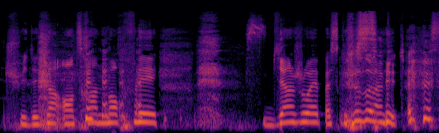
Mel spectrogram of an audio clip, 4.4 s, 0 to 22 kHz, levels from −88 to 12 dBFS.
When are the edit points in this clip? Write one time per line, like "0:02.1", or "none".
none

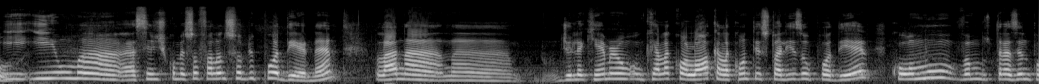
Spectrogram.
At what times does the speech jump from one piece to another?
0:08.8

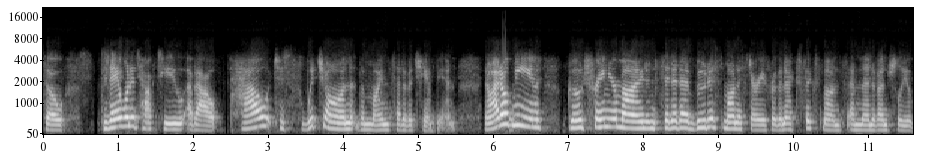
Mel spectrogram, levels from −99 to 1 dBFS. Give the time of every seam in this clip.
none

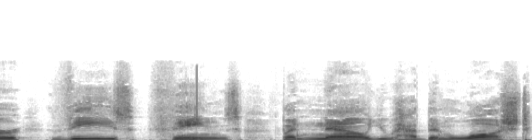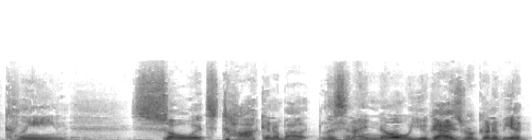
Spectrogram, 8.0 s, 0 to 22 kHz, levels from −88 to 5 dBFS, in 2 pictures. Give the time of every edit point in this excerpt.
none

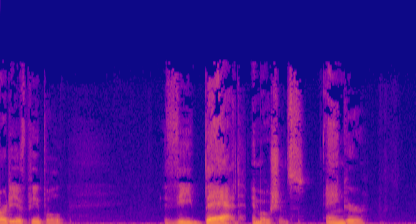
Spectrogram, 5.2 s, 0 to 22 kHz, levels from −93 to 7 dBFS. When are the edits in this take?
0:03.1

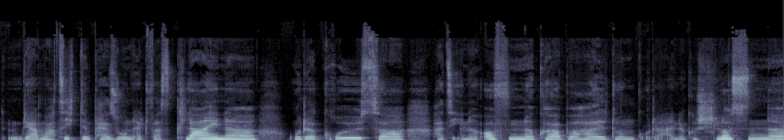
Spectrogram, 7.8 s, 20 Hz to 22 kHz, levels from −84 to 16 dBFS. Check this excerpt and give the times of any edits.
0:04.6

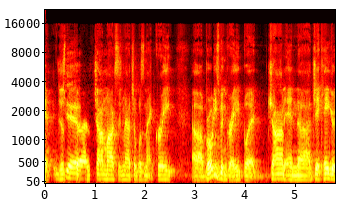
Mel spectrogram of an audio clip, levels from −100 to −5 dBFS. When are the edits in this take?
0:04.8

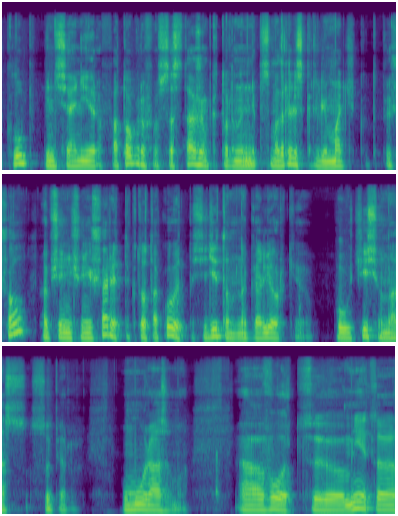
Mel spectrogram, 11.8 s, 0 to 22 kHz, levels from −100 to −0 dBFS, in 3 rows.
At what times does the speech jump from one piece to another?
0:04.3
0:10.1

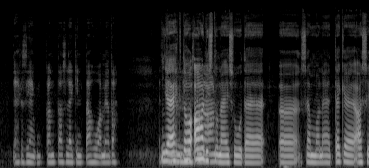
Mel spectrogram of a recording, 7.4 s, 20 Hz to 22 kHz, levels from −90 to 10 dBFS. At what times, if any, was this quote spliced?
none

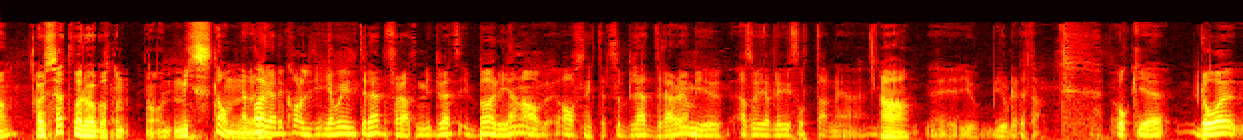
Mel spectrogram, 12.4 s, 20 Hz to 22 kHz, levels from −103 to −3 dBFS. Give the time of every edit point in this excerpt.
0:05.5
0:07.3

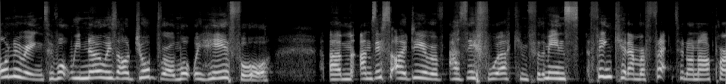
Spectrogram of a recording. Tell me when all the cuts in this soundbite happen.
0:03.7
0:05.4

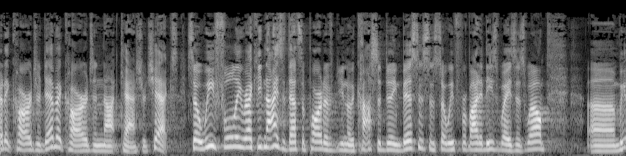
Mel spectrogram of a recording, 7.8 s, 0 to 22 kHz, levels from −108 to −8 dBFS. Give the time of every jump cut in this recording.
0:02.3

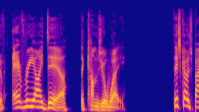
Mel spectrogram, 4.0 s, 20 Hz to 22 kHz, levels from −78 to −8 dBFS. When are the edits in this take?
none

